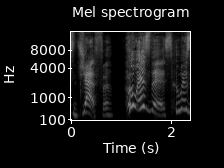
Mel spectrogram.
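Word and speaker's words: Geoff: Who's Joff? Joff Kaylee. Is it? Why do you not know? It's fucking... I've never seen Jeff spelled like Joff before. Fuck off. It's Jeff.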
